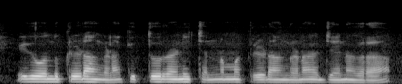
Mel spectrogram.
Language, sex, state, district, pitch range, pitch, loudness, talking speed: Kannada, male, Karnataka, Bangalore, 110-125 Hz, 115 Hz, -18 LUFS, 105 wpm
